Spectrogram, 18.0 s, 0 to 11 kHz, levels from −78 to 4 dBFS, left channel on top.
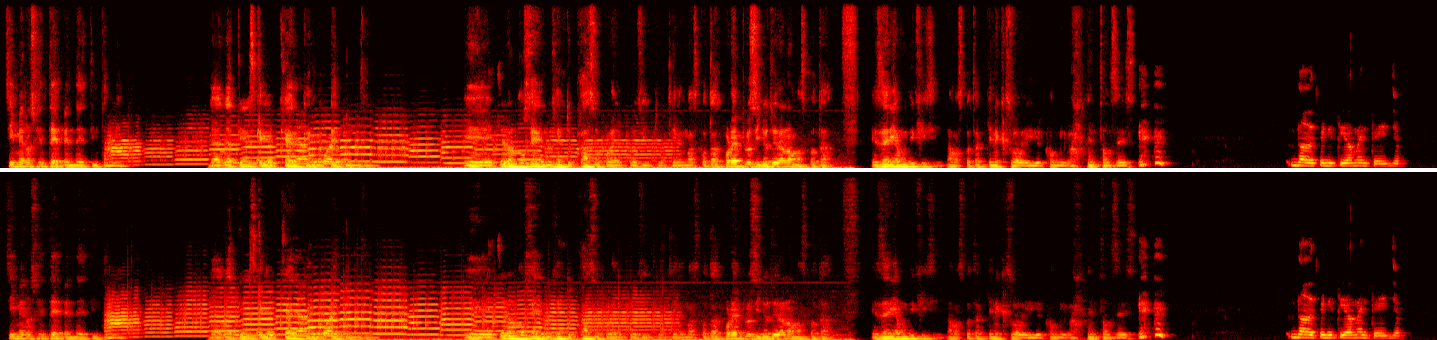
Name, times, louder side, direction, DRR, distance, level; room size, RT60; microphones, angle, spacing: voice 1, 0.1-1.6 2.6-4.8 5.8-14.2, left 3 dB, 55° left, 0.5 m, -23 dB
Trumpet, 1.3-8.5, right 2 dB, 65° right, 0.6 m, -27 dB
voice 2, 2.6-4.4 6.1-7.2 14.2-14.6 16.1-17.5, equal, ahead, 0.4 m, -27 dB
sound 1, 2.6-10.6, equal, 45° right, 1.3 m, -32 dB
4.6 x 3.1 x 2.6 m
head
